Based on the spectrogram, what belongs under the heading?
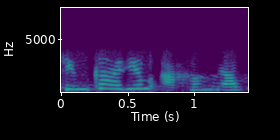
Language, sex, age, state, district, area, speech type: Sanskrit, female, 18-30, Kerala, Thrissur, urban, conversation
